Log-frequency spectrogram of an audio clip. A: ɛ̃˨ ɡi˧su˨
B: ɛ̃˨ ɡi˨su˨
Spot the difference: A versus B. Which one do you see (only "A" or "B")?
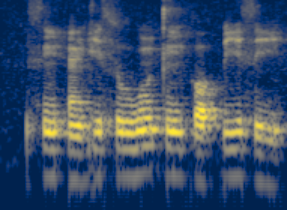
B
